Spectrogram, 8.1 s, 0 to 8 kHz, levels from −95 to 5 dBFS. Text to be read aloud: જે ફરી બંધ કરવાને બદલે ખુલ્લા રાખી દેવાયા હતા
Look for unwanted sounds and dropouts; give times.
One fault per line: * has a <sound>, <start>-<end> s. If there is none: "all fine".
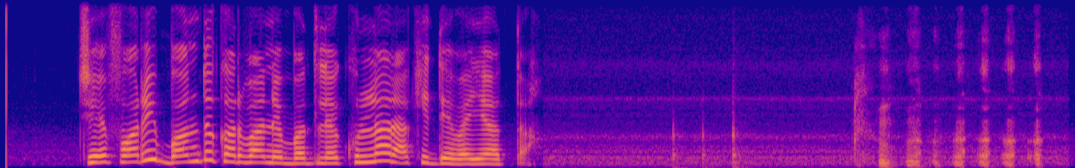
* has a thud, 5.0-5.7 s
* has a laugh, 6.4-7.9 s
